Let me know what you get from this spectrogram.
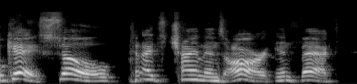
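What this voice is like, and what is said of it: Usual voice. Nothing is said of it.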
